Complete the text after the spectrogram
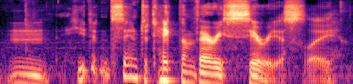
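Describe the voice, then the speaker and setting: A man's voice: lowish voice, wildly swooping pitch, unhurried, gravelly, slight background noise. A man hosting a roleplay playthrough of a game, commenting in a wry, opinionated way. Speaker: gaming channel host.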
